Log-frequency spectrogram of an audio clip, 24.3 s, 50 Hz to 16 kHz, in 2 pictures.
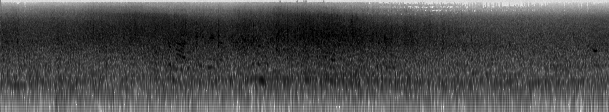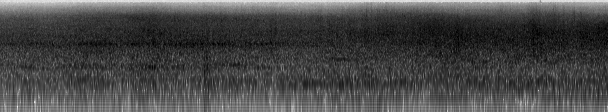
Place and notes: {
  "title": "Rue Sainte-Catherine O, Montréal, QC, Canada - Peel Street",
  "date": "2020-12-30 16:26:00",
  "description": "Recording at the corner of Peel St and Saint-Catherine St. There is a bit more chatter from pedestrians and continuous cars travelling through the snowy conditions. This would be a usual time in which traffic would increase had workplaces been on regular schedules and opened.",
  "latitude": "45.50",
  "longitude": "-73.57",
  "altitude": "50",
  "timezone": "America/Toronto"
}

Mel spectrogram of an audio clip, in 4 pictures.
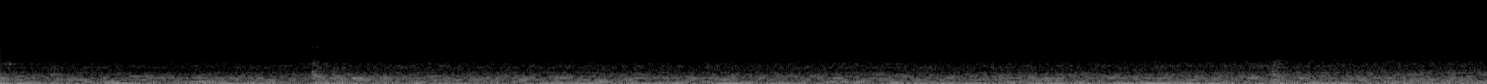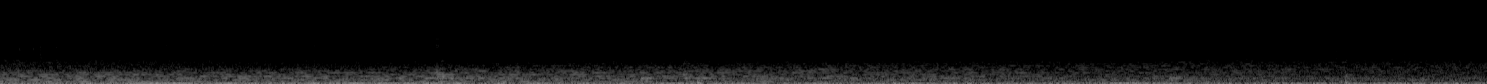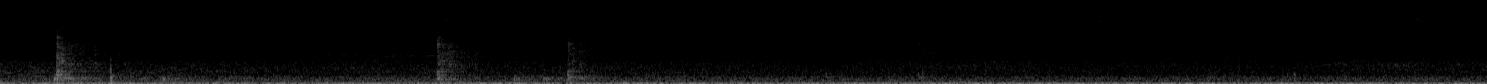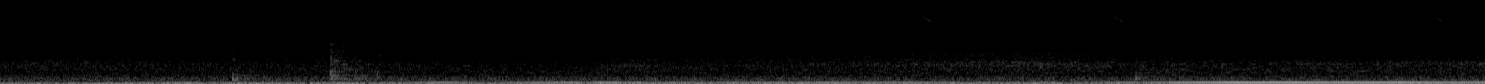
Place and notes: {
  "title": "quarry, Marušići, Croatia - void voices - stony chambers of exploitation - borehole",
  "date": "2012-12-28 14:02:00",
  "description": "winter, in- and outside of the borehole",
  "latitude": "45.42",
  "longitude": "13.74",
  "altitude": "269",
  "timezone": "Europe/Zagreb"
}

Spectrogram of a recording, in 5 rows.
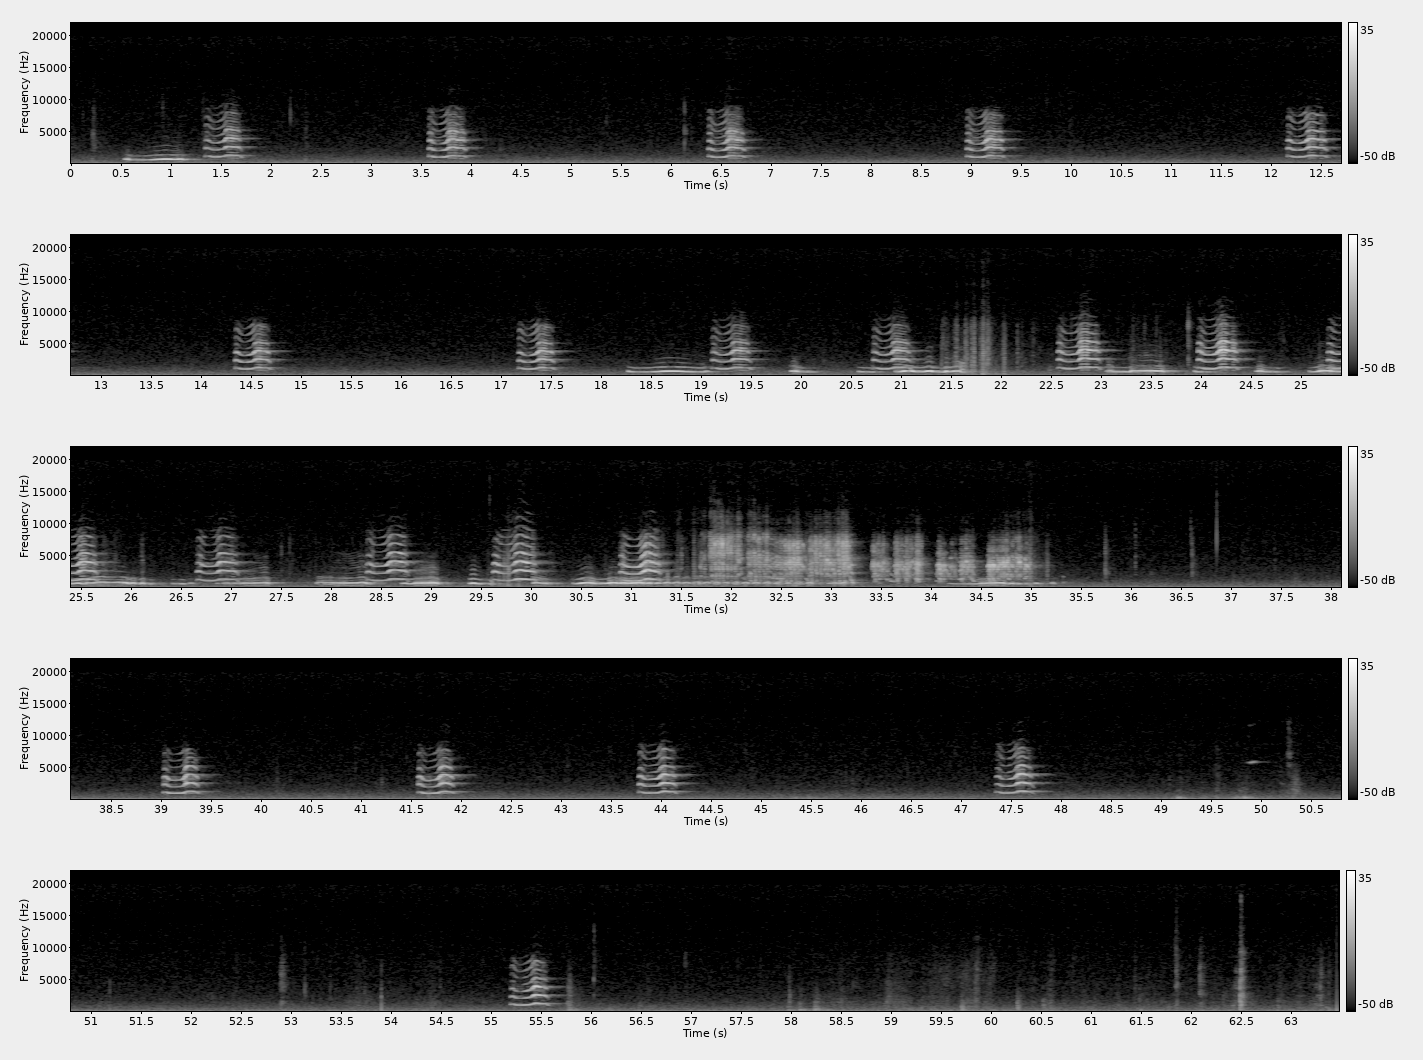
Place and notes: {
  "title": "Gemeinde Keutschach am See, Österreich - 2 Waldkäuzchen im Dialog",
  "date": "2017-02-17 01:30:00",
  "description": "in a quiet apple garden, two brown owls talk to each other. At the end, a surprising finish results",
  "latitude": "46.60",
  "longitude": "14.13",
  "altitude": "599",
  "timezone": "GMT+1"
}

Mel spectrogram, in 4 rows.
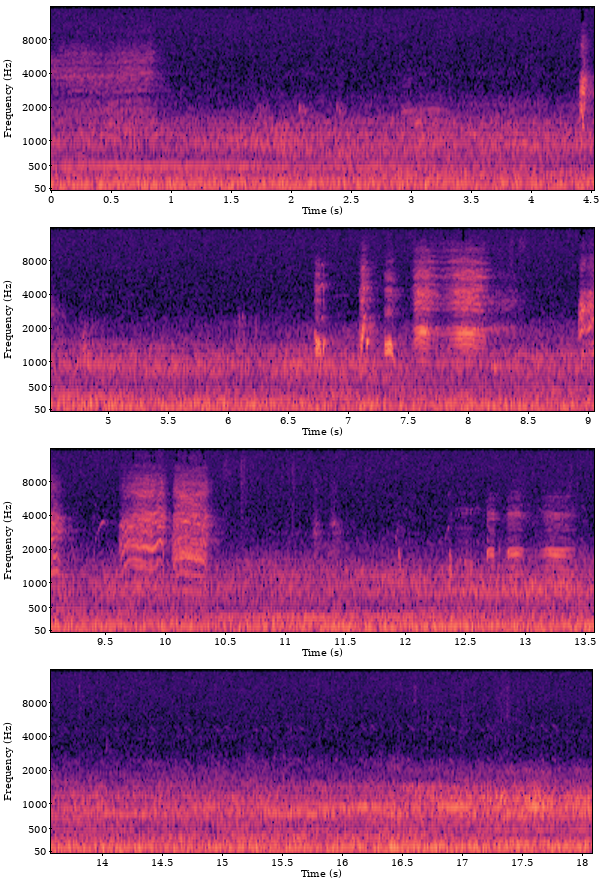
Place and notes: {
  "title": "Lone Pine, CA, USA - Sunset Chorus of Birds on Diaz Lake",
  "date": "2017-07-14 19:45:00",
  "description": "Metabolic Studio Sonic Division Archives:\nSunset Chorus of Birds on Diaz Lake. Includes ambient traffic noise from highway 395. Recorded on Zoom H4N",
  "latitude": "36.57",
  "longitude": "-118.06",
  "altitude": "1124",
  "timezone": "America/Los_Angeles"
}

